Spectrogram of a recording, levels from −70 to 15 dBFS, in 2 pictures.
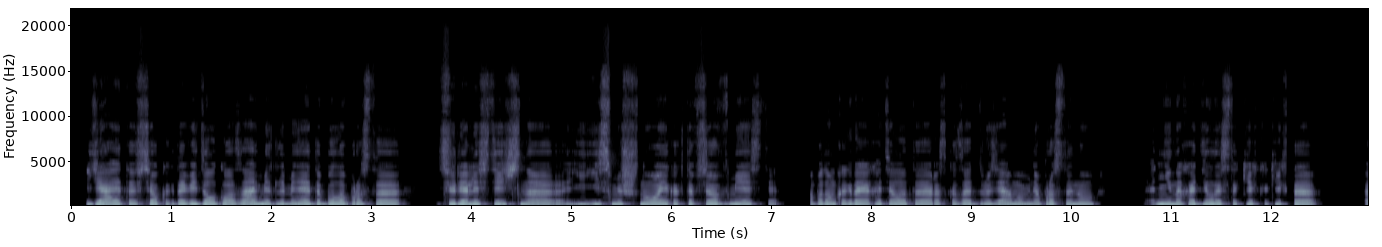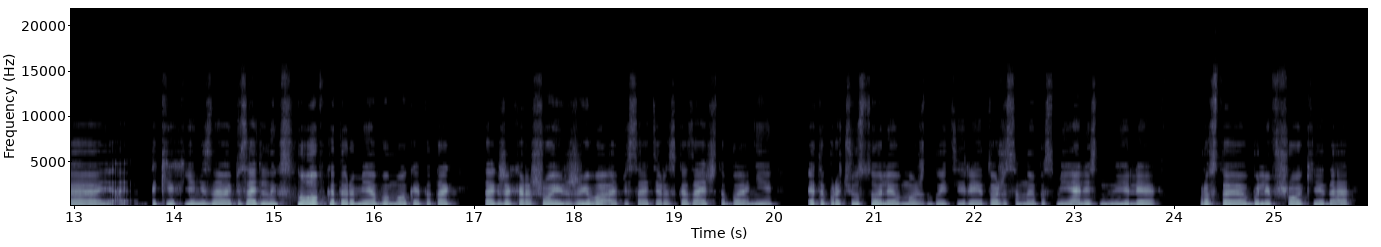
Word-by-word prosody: я 165 +7 +4
это 140 -7 -1
всё, 140 +3 +1
когда 130 -2 0
видел 145 -3 +3
глазами, 155 - +3
для 125 -2 -1
меня 140 +9 +2
это 155 -8 +1
было 155 +2 +3
просто 130 -4 -1 0.3
сюрреалистично 150 - +2
и 95 - -7 0.3
и - - +1
смешно, 160 +4 +1
и 150 - +4
как-то 140 +1 -2
всё 145 +1 +2
вместе. 130 -2 -2 0.2
А - - -8
потом, 150 +7 +1
когда 150 -3 +2
я 150 - +2
хотел 150 +2 0
это 140 -4 0
рассказать 135 +3 -2
друзьям, 160 - 0
у 175 - 0
меня 135 0 -1
просто, 165 +1 -2
ну, 155 0 -1 0.6
не 170 +1 +4
находилось 160 -1 +2
таких 130 -1 -3
каких-то, 135 -3 -1 0.4
э, 120 -3 +1
я, - - -7
э, - - -17 0.2
таких, 150 +1 -2
я 145 - +1
не 145 -1 +2
знаю, 140 -1 +3
описательных 160 +3 +2
слов, 210 +6 +4
которыми 145 -2 +2
я 150 - +3
бы 140 -1 0
мог 150 +1 0
это 140 -3 -2
так 145 -1 0 0.3
так 145 0 +2
же 145 -1 +2
хорошо 140 +1 0
и 130 - +4
живо 125 -1 +1
описать 125 +2 -5
и 115 - 0
рассказать, 120 - -2
чтобы 120 -1 -4
они 130 +4 -3 0.3
это 130 +1 0
прочувствовали, 135 +2 0
может 115 0 -3
быть, 110 -1 -6
или 115 0 -2
тоже 120 -1 -2
со 130 +2 -7
мной 125 -1 -3
посмеялись, 125 +4 -1
или 115 -1 -1 0.4
просто 115 -2 +1
были 120 0 +2
в 115 - -12
шоке, 125 -3 -1
да. 110 +4 -2
135 Hz, 175 wpm, -23 LUFS, 120-150 Hz, 0.6 s, я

